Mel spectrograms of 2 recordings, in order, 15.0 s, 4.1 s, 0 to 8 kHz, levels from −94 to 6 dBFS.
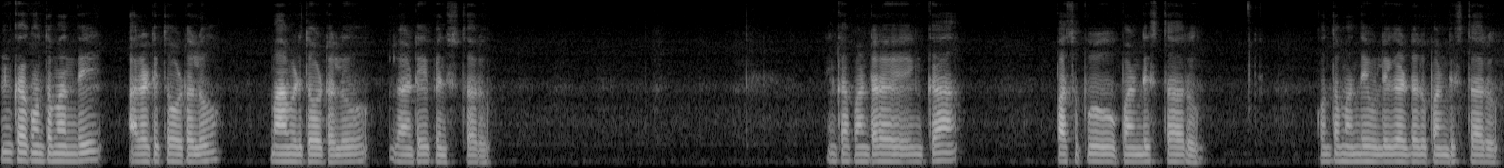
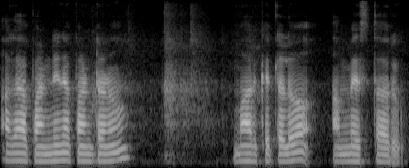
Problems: background sounds at intervals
